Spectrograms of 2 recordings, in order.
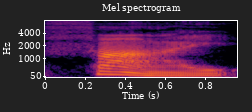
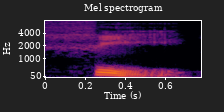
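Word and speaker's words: φι: iota ETA and Epsilon the F sound in Greek is produced by the letter P so this isn't Phi it's fee and it's a letter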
